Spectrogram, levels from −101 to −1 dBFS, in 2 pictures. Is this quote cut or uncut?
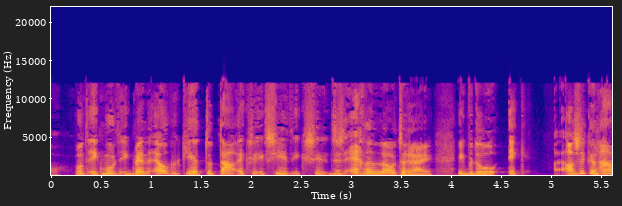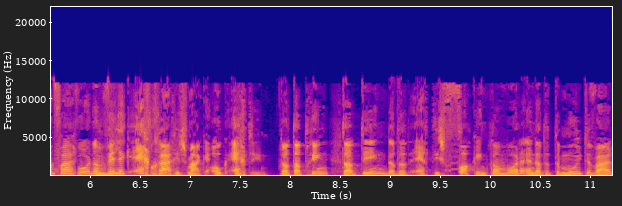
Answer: cut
